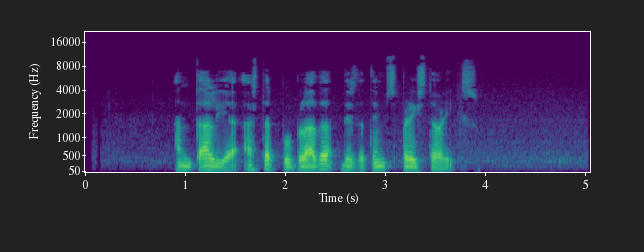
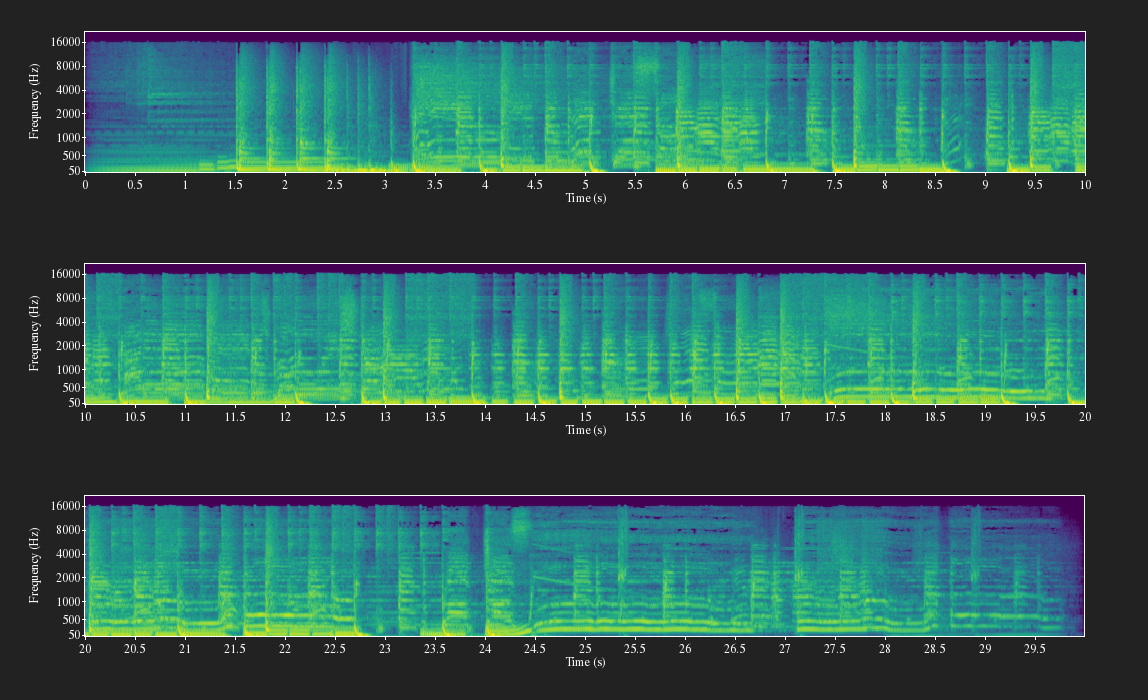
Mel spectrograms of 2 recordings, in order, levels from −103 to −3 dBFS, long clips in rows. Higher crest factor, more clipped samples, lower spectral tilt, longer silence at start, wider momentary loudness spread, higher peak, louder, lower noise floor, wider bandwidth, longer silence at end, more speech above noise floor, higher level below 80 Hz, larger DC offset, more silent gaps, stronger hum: first, 20 dB vs 14 dB; neither; first, -7 dB/octave vs -5.5 dB/octave; first, 0.9 s vs 0.1 s; about the same, 10 LU vs 10 LU; second, -12 dBFS vs 0 dBFS; second, -30 LUFS vs -16 LUFS; first, -73 dBFS vs -40 dBFS; second, 8.6 kHz vs 17 kHz; first, 1.2 s vs 0.3 s; first, 43 dB vs 25 dB; second, -66 dBFS vs -20 dBFS; neither; neither; neither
